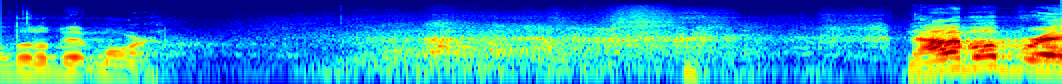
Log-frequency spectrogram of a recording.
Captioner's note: audience laughing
